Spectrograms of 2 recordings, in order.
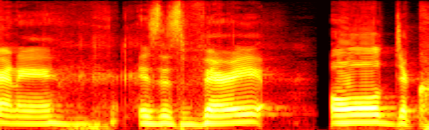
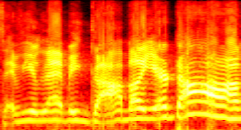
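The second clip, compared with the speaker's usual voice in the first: high, loud crone voice; old granny voice; 8 semitones higher, 6 dB louder than usual. Retold or imitated. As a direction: croak it like a leering old granny. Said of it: "old granny voice".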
